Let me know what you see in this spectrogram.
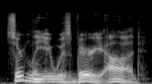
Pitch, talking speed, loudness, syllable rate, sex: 120 Hz, 195 wpm, -15 LUFS, 5.7 syllables/s, male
